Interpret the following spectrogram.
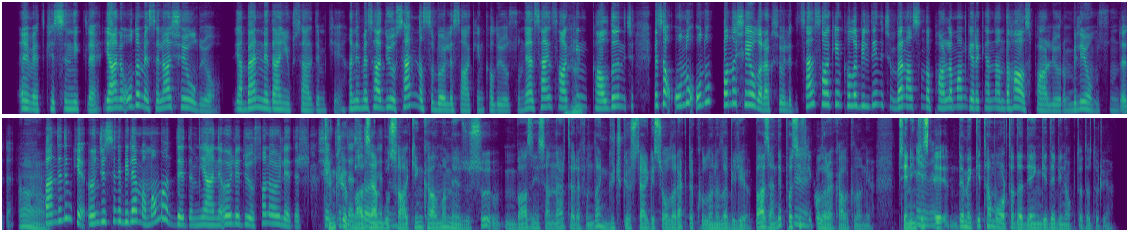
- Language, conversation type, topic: Turkish, podcast, Çatışma sırasında sakin kalmak için hangi taktikleri kullanıyorsun?
- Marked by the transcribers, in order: other background noise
